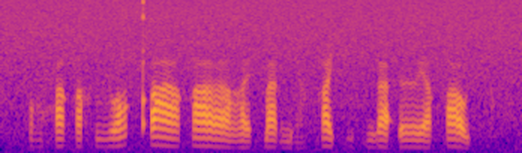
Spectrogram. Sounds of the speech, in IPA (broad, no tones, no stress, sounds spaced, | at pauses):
ɔ̤ ħ ɘ q ɨ χ ʎ u ʁ qʼ aː q ɐː ʁ e k͡p a ɡ͡b e̤ q e ç e̤ ç ɠ a ʔ ɘː j q o ç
